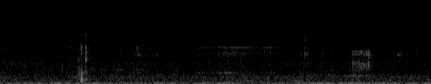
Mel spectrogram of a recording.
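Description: A single sharp tap lands early, followed by faint, quiet scratching and soft ticking as long painted nails tap and scratch on the wooden lid and front of a small, hand-sized wooden treasure chest box. The box has a curved lid, a metal latch and corner studs, and is likely hollow. The tap has a short, low, woody knock that dies away almost instantly, while the scratches add light, brief brushes of brighter texture.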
